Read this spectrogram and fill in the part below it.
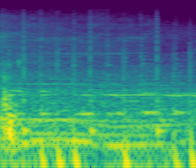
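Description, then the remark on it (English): A car engine drones steadily and fairly loudly as the vehicle drives off from a militarized stop on the road, its low rumble joined by a faint whine and a regular ticking rhythm throughout. “I'm gonna hit gas.”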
